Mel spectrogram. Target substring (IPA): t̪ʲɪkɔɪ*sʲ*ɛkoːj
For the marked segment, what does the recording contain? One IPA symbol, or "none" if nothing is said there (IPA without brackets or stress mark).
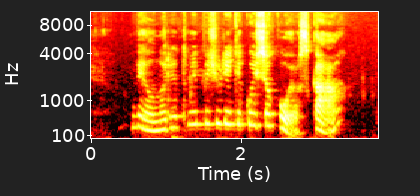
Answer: sʲ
